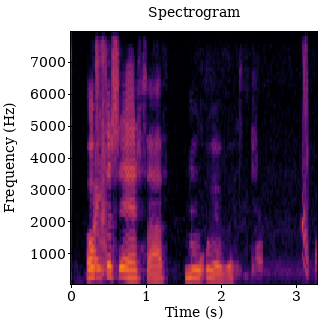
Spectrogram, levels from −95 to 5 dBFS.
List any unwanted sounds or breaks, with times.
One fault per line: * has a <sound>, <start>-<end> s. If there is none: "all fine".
* has a chirp, 3.1-3.2 s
